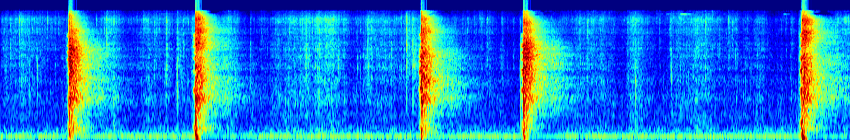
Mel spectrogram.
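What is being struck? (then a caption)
Plastic bubble wrap. A crumpled sheet of clear plastic bubble wrap with air-filled bubbles is held in both hands while long nails and fingertips squeeze and pop the bubbles. Five sharp, bright pops ring out at irregular intervals, each decaying quickly. Between them are soft plastic crinkles over a faint low hum.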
